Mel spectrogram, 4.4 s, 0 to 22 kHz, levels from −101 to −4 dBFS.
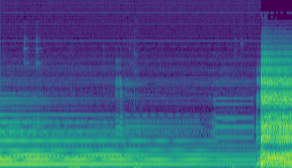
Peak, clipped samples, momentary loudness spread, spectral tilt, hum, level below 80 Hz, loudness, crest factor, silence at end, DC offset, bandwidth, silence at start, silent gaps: -4 dBFS; under 0.1%; 21 LU; -5.5 dB/octave; none; -44 dBFS; -25 LUFS; 22 dB; 0 s; under 0.1%; 9.8 kHz; 0 s; none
